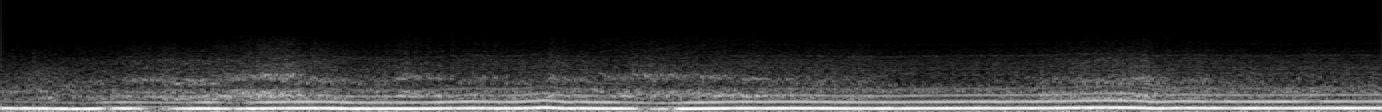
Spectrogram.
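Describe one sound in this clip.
Tyres squeal briefly through the corners.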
